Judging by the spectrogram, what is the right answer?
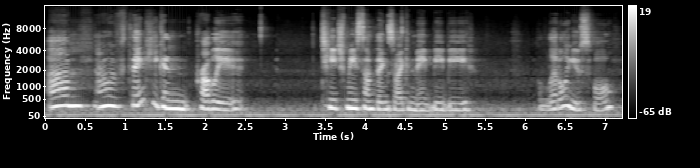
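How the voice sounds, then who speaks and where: A woman's voice: on the high side, measured pace, slight background noise. A woman playing a tabletop game, improvising in character in a casual, somewhat hesitant, questioning way.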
